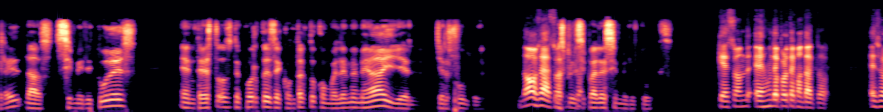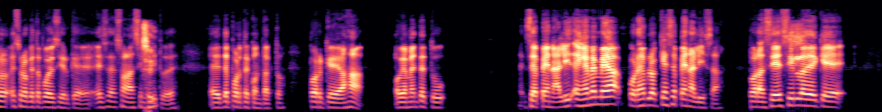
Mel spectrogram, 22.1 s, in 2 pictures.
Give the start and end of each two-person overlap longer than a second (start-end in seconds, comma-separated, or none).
none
